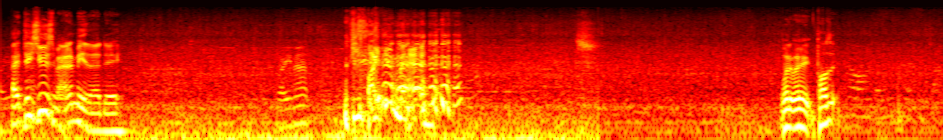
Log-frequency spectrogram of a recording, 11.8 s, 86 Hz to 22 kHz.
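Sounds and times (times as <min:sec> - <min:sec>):
speech: 0:00.1 - 0:01.7, 0:03.5 - 0:06.0, 0:09.8 - 0:10.6
steady hissing rain: 0:00.3 - 0:11.7
laughter: 0:04.3 - 0:06.1.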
